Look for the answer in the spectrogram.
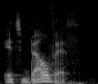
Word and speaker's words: Belveth: Funny story, I was actually saying Belvath a lot during one of the casts, and I got some feedback like, no, it's Belveth. But yeah, I need to pay attention to those new champions' pronunciations. Belvath. It's Belveth, I'm pretty sure.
